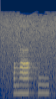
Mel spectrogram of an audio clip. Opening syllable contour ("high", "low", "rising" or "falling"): high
